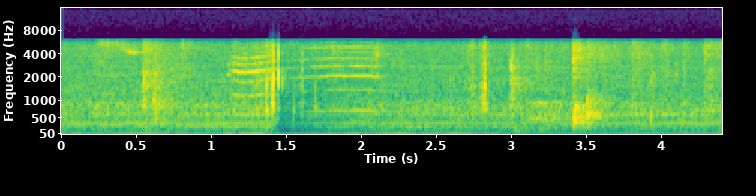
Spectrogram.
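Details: Female pet cat indoors making odd chattering sounds while watching birds at the windows; a few short rising chirps and faint clicks over a steady electrical hum.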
